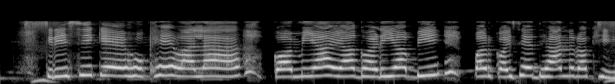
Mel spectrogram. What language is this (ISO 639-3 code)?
bho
